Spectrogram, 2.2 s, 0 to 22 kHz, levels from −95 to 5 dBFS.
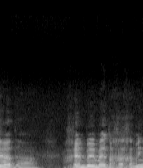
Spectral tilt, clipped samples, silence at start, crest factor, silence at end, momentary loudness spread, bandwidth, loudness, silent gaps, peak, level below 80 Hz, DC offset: -8 dB/octave; under 0.1%; 0 s; 16 dB; 0 s; 17 LU; 7.2 kHz; -24 LUFS; none; -8 dBFS; -62 dBFS; under 0.1%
